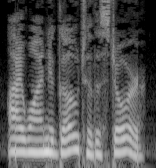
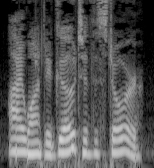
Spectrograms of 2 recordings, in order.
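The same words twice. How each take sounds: First: The words are run together and reduced. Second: Each word is pronounced fully and separately. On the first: This is how people normally speak. "as is typically spoken, it will sound much more like" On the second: This is how it is written. "people growing up in the U S are taught to write"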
